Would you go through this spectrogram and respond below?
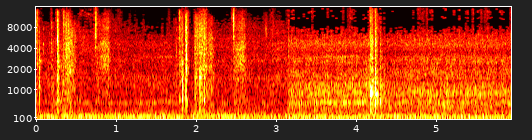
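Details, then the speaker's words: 2006 Silverado 2500HD, LBZ Duramax diesel, Allison 1000 transmission, idling: sharp irregular clicks and clunks through the lever as it misses reverse; worn shift linkage cable pin not engaging the transmission properly. "you can hear that pin and the transmission not engaging properly"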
